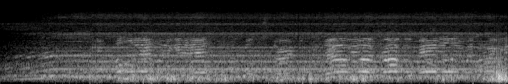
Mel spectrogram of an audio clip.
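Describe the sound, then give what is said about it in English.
During a safety drill on a windy afternoon in Lynn Canal, Alaska, PA instructions on the ferry Malaspina boom across an open deck, words unclear, over steady gusting wind and the low rumble of the ship's engine, as crew members in orange float coats lower rescue boats over the side. “Instructions blast over the PA system as crew members in orange float coats lower rescue boats over the side.”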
